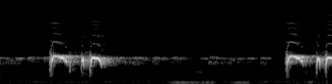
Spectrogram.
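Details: Singing local zebra dove used to call other doves closer: a rolling string of quick coos running into a long faint held note, then a fresh bubbling phrase starting at the end.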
